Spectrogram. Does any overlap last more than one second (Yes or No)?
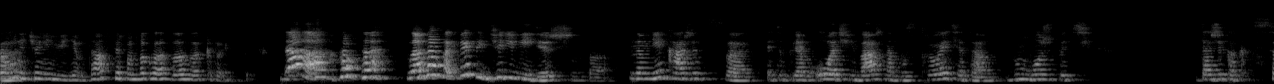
No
